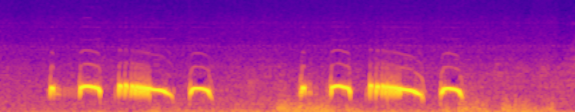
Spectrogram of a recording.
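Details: Spotted dove cooing in the 'hạp bổi' voice, played to rouse other doves: two matching low phrases three seconds apart, each a short tremulous note, two rounded coos, a long descending coo and one closing coo, with faint background rumble.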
